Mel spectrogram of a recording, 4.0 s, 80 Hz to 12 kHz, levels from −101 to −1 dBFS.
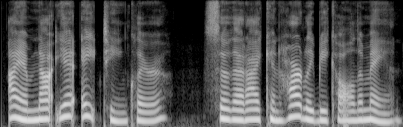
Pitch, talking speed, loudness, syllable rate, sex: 225 Hz, 225 wpm, -20 LUFS, 5.4 syllables/s, female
